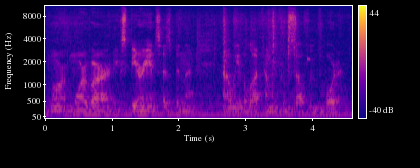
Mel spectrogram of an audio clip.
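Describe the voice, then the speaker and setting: Amid noticeable background noise, a man with a medium-pitched voice talks at a fairly quick pace. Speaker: police captain. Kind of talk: press conference answers to reporters.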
